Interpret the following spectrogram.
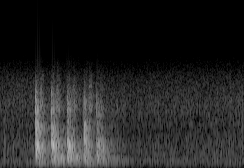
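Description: Knuckles rapping on an office door: a quick run of about five knocks in under a second, starting a third of a second in.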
